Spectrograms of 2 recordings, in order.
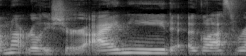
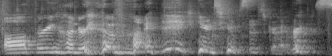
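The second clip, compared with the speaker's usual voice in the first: laughing; 6 semitones higher, 9 dB louder than usual. Real, not acted. Joking about tiny subscriber count.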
